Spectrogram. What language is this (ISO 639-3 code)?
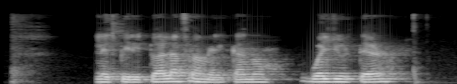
spa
